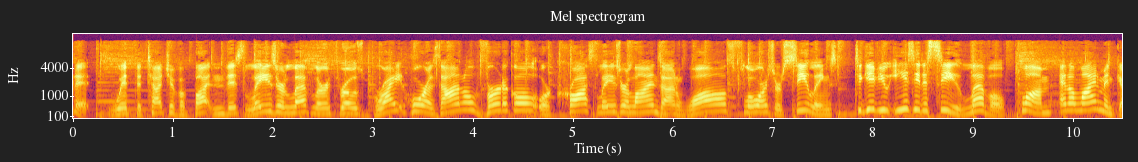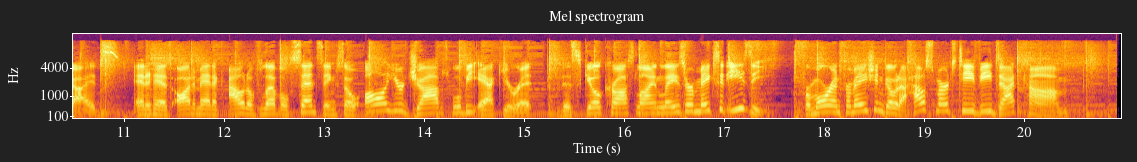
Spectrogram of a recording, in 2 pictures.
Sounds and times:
Speech: 0:00.0 - 0:20.4
Music: 0:00.0 - 0:20.9.

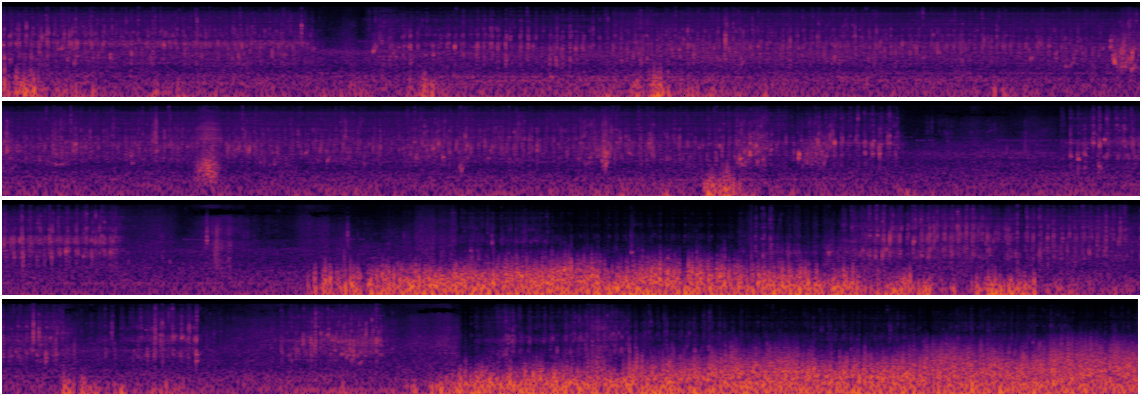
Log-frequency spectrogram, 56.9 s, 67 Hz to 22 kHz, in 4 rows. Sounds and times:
Gurgling: 0:04.6 - 0:25.5.

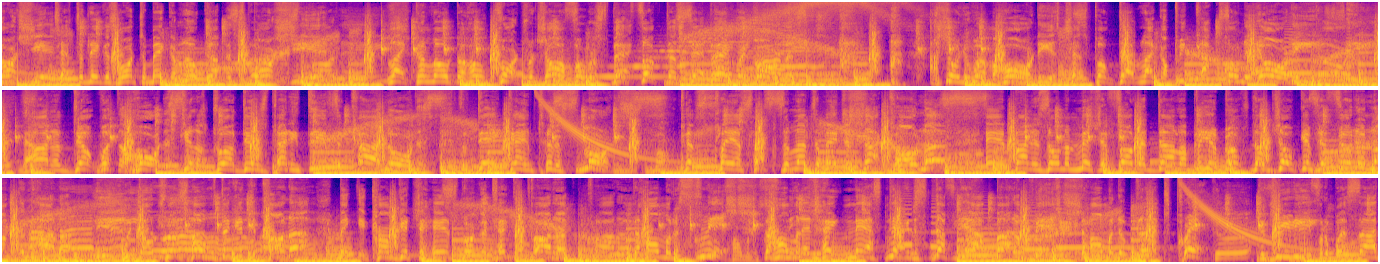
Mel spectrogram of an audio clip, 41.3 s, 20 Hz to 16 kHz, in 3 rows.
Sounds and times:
Music: 0:00.0 - 0:41.2.

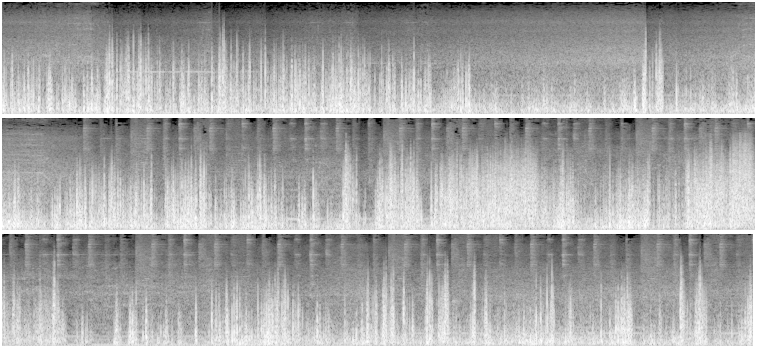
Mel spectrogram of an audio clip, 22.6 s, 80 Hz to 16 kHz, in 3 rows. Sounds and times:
Car: 0:00.0 - 0:22.5.

